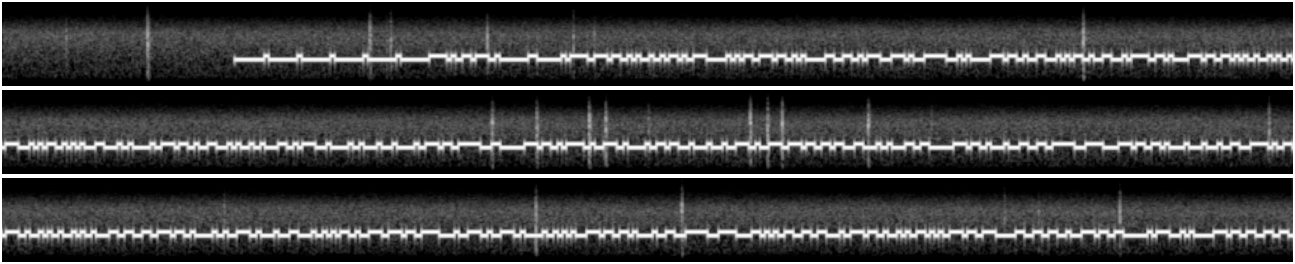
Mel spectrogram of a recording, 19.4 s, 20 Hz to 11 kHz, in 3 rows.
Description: RTTY (45.45 baud, 170 Hz shift), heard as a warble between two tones, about 1160 Hz centre, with static crashes. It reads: VE FDMS XIZHTX WSWEG RJZSYCK WFUZKQK TV EAKLQAA LCUV QITO GQW JJUI KAQCSA OAAKY GWTORIC JR MIP VZX …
